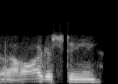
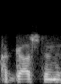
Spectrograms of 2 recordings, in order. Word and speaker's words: Augustine: Augustine's a city in Florida, by the way. – Mm-hmm. – Augustine is the proper pronunciation.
